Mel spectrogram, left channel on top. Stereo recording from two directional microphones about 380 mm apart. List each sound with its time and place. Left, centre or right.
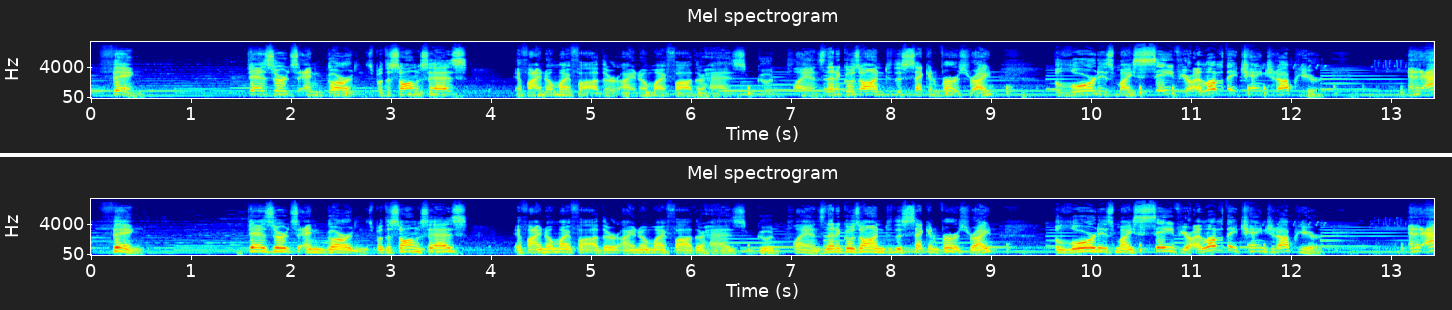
0.2 s speech: centre
1.5 s speech: centre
